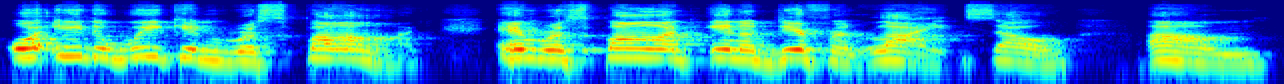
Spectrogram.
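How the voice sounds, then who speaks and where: Slow, bright-voiced American woman hosting. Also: fairly high pitch. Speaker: talk show host. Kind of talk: motivational talk show conversation.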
